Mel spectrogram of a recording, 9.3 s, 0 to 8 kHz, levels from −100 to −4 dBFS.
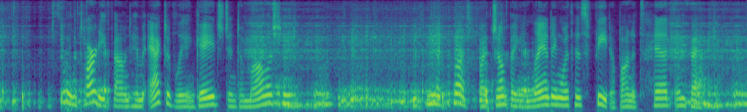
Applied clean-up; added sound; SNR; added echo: neural mask model RNNoise.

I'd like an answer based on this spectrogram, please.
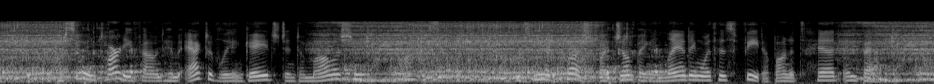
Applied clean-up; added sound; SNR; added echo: none; Sink (filling or washing); 1 dB; none.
